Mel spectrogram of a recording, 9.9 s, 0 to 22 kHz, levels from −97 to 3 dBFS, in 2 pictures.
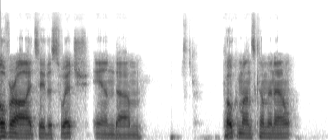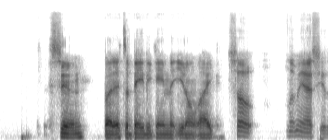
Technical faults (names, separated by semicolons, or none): Speex codec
